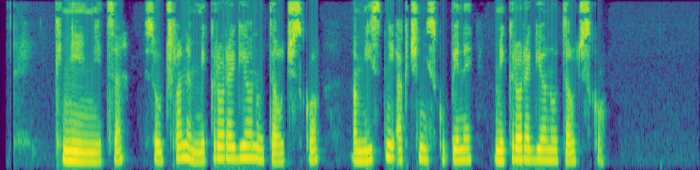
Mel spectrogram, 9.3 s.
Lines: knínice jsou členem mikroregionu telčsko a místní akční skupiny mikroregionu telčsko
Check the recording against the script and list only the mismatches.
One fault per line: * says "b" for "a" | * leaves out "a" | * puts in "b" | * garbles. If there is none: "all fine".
all fine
